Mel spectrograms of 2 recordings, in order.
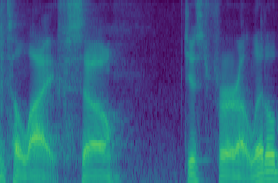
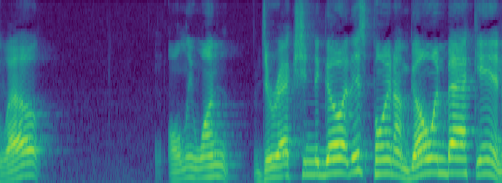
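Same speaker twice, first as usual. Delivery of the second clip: higher, louder mock resolve; lightly voiced snack craver; 10 semitones higher, 6 dB louder than usual. Shown as a demonstration. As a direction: play the hooked snacker. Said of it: "it's like".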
